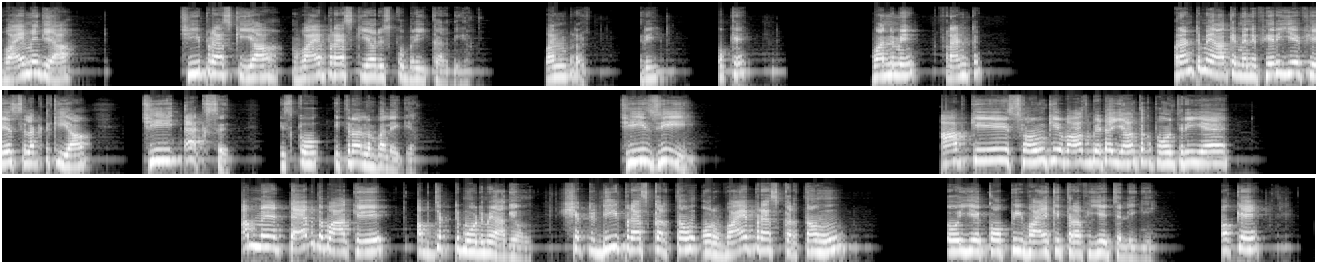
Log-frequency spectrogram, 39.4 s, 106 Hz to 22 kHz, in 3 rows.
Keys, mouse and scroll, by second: 1.7 g, 2.8 y, 4.6 click, 5.1-6.5 typing, 8.5 1, 10.9-11.5 alt+click, 12.8-14.3 scroll down 1, 14.1-15.3 typing, 16.7 click, 17.6-17.9 alt+click, 18.8-19.9 typing, 20.7 click, 22.5-23.4 scroll down 1, 23.8-25.1 alt+drag, 25.9 Tab, 31.8 shift+Tab, 32.2 shift+d, 33.3 y, 38.4 click, 38.9-39.4 alt+drag.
